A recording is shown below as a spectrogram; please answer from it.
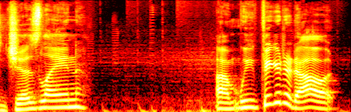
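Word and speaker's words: Ghislaine: Now, in French, this is normally pronounced. Jishlen is how it wait what you pronounce the s would be said in France.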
